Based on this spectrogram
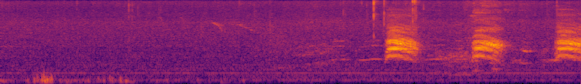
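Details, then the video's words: Morning crow calls: three coarse, hoarse caws about one second apart near the end, after a stretch of quiet background with a low thump at the start. "Birds Morning Sounds | Crows World"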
